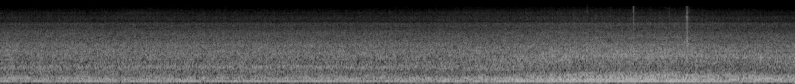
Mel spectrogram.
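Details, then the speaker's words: 1987 Patton CA-1284 12" rotary box fan after worn bearing sleeve repair: steady airy hum, motor tone shifting slightly on medium-to-low speed change, no rattle, scraping or vibration; running fine. "awesome no noise or no vibration at all no noise"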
